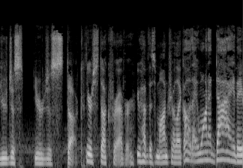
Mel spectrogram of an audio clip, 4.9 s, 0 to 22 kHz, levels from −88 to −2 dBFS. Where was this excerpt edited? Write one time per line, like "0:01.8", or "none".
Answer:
0:02.8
